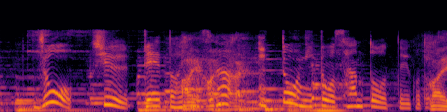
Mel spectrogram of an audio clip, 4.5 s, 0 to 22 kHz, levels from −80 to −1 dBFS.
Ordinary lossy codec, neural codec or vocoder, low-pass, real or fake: none; codec, 16 kHz, 4 kbps, X-Codec, HuBERT features, trained on general audio; 7.2 kHz; fake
